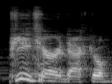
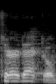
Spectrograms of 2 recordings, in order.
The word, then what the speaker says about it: pterodactyl: Anyways, that aside, this is his pterodactyl mode, or P-pterodactyl. No. It's actually pronounced pterodactyl, but I like saying P-pterodactyl.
